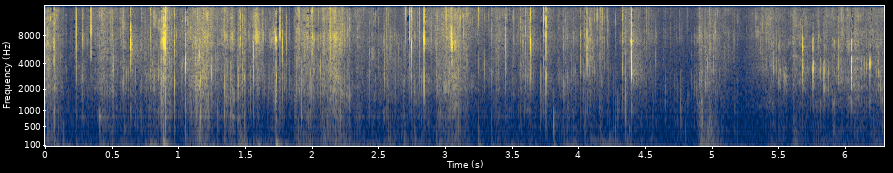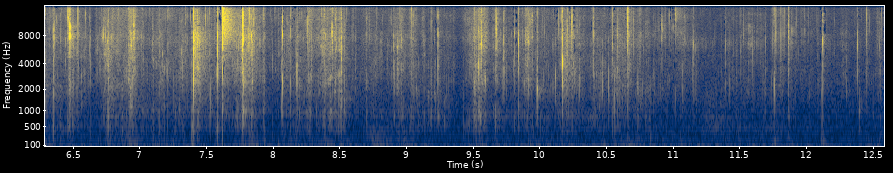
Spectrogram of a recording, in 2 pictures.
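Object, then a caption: Glitter slime with small charms. Clear blue glitter slime with charms is squeezed between the fingers, then stretched wide between both hands with long orange nails. Dense, bright crinkling and crackling runs through the whole clip, with quick, sharp pops and soft squelches over a quiet, close background.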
